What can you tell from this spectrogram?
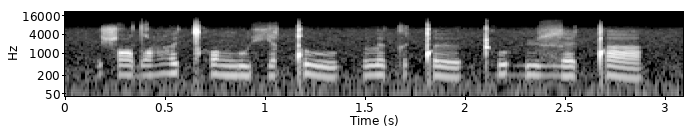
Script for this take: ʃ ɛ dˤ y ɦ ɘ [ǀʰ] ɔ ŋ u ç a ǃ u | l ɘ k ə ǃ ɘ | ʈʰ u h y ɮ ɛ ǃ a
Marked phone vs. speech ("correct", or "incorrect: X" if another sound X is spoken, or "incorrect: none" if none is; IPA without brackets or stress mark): correct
